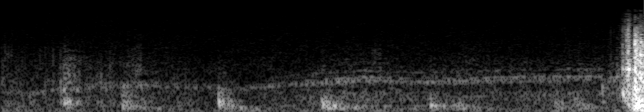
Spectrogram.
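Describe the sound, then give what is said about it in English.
A cabin door is thrown open by a sergeant: a few dull knocks and a long, thin creak build to a sudden loud bang at the very end. No one speaks. “The sergeant threw open the door of the cabin.”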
